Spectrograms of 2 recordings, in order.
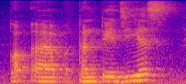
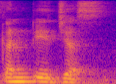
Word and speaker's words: contagious: Then again, it is not contagious, it is contagious.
